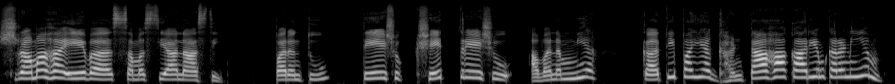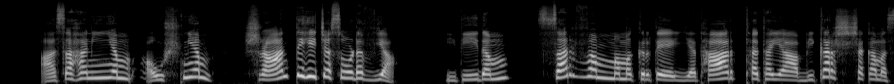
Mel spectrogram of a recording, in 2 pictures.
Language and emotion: Sanskrit, disgusted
